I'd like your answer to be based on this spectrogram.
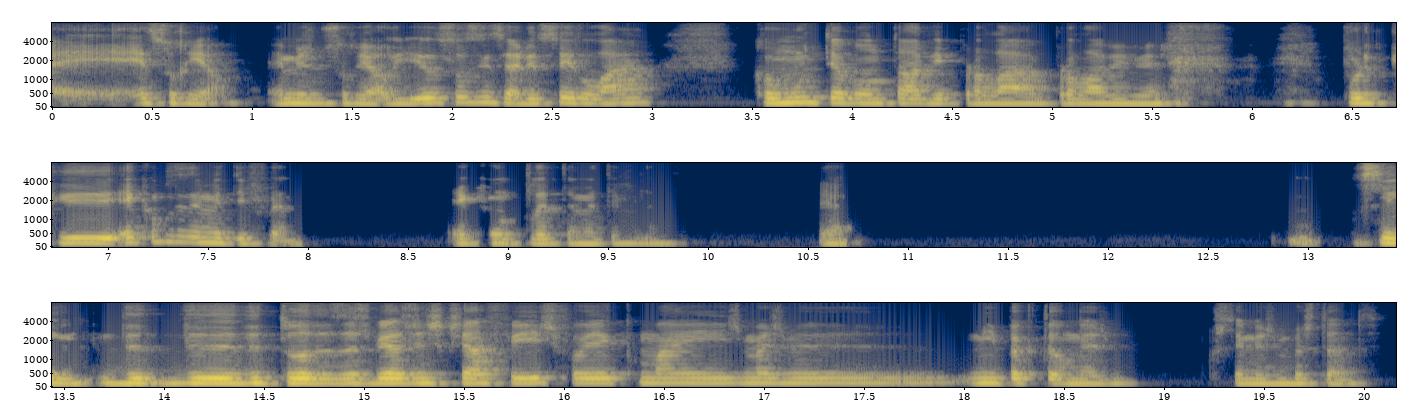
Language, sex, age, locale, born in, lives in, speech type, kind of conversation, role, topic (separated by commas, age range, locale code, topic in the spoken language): Portuguese, male, 30-34, pt-PT, Portugal, Portugal, conversation, unstructured, none, O que faz uma viagem ser realmente inesquecível para você?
